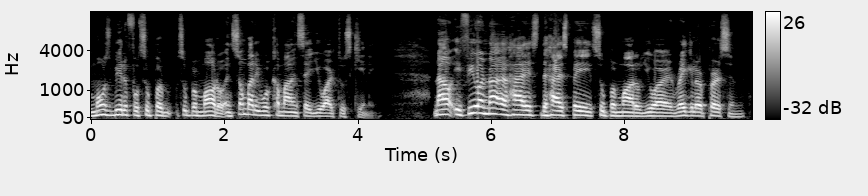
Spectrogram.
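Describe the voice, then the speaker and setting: A man's voice: medium pitch, dark tone. A man from the Republic, talking casually to his viewers as a channel host, earnest and repeating phrases for emphasis. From Dominican Republic. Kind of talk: casual talk to camera.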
